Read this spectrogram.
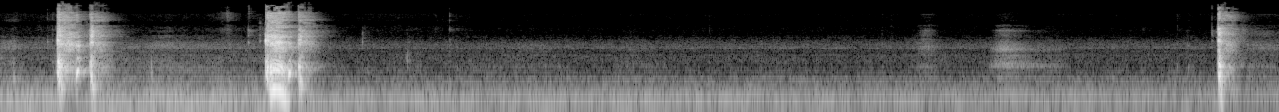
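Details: Sitting adult, sick and with a dripping runny nose, gives a few loud, harsh coughs in short clusters separated by quiet breathing; chesty cough.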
